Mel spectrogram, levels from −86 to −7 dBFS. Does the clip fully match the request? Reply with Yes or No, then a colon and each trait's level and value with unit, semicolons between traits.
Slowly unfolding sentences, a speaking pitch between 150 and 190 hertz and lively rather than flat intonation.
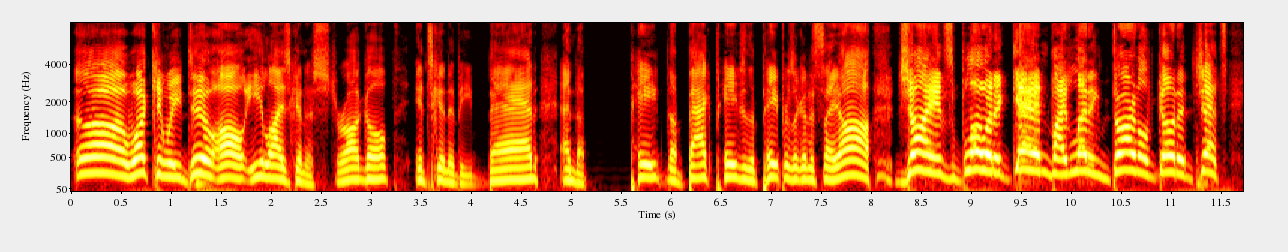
No: average, 200 wpm; medium, 185 Hz; wide, 7.3 semitones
